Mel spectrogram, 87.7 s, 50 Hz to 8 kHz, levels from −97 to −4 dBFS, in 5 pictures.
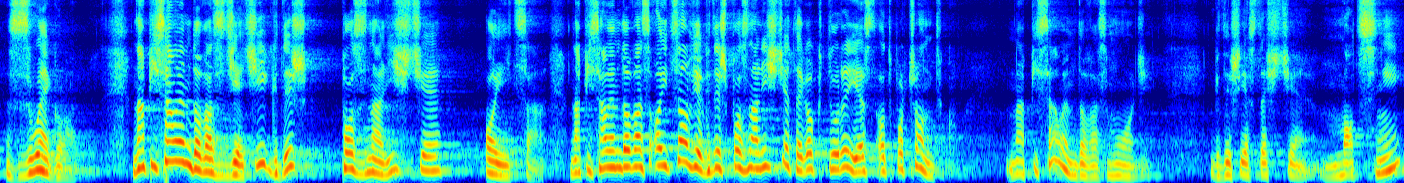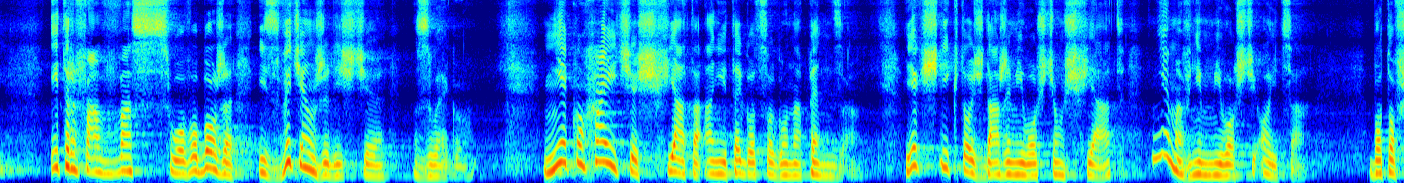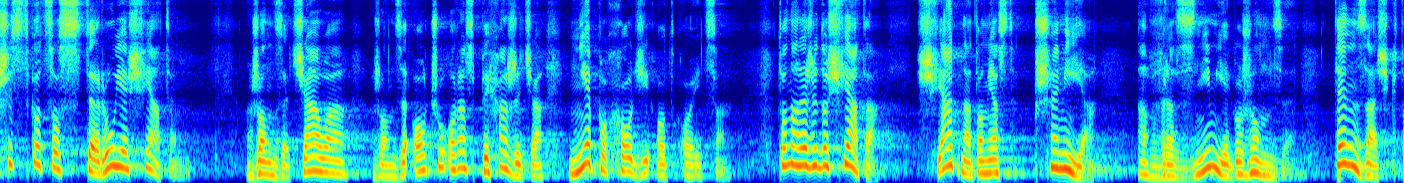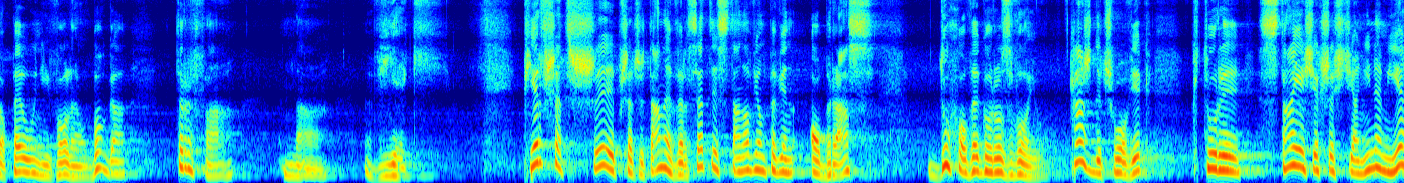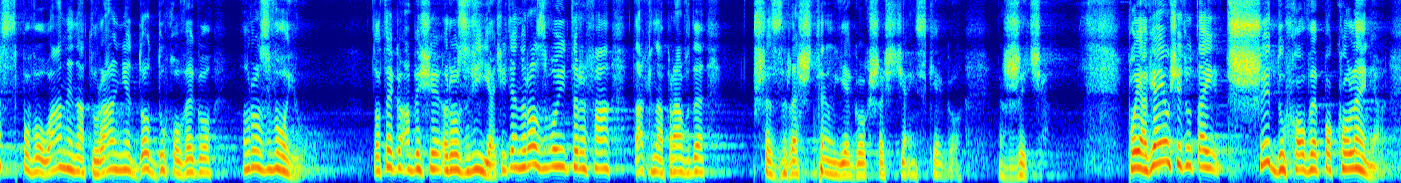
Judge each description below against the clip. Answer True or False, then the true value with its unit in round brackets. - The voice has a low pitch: False (180 Hz)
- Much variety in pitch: True (6.6 semitones)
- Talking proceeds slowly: True (95 wpm)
